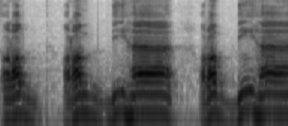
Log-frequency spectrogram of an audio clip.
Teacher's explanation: باء ساكنه ثم باء مكسوره شديده مجهور لا يجري فيها النفس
